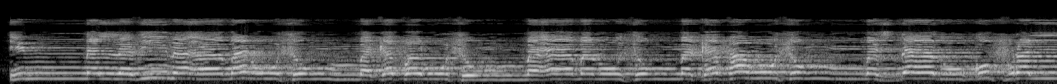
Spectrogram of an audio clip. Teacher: قالون بالغنة مع صلة ميم الجمع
